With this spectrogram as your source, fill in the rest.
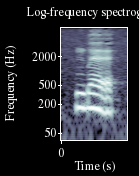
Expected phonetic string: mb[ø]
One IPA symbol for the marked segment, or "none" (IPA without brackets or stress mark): ɛ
